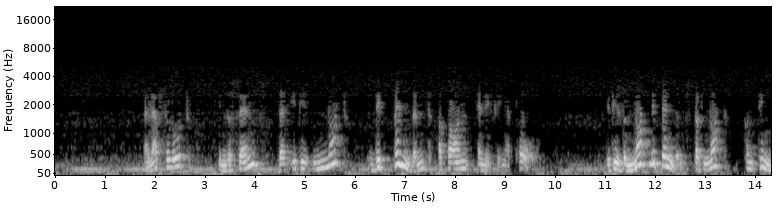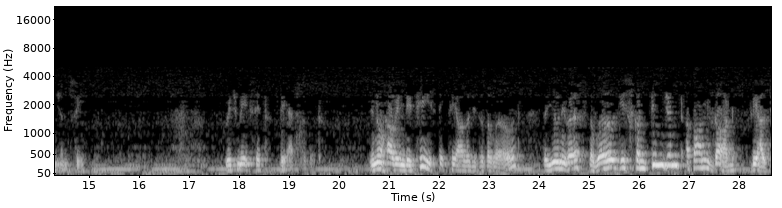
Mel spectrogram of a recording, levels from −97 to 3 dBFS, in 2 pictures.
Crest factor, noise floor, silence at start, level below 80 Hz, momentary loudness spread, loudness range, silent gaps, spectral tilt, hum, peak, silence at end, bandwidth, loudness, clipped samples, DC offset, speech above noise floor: 16 dB; -44 dBFS; 0 s; -48 dBFS; 22 LU; 11 LU; none; -14.5 dB/octave; none; -4 dBFS; 0 s; 2.7 kHz; -20 LUFS; under 0.1%; under 0.1%; 26 dB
